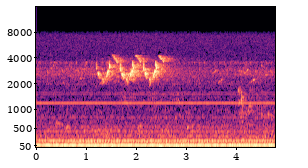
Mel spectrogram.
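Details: Wild American bald eagle at a nest on Dale Hollow Lake, a reservoir on the Kentucky-Tennessee state line, heard on 30 March 2023 at 06:09; a quick series of high chittering notes, over steady electrical hum.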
